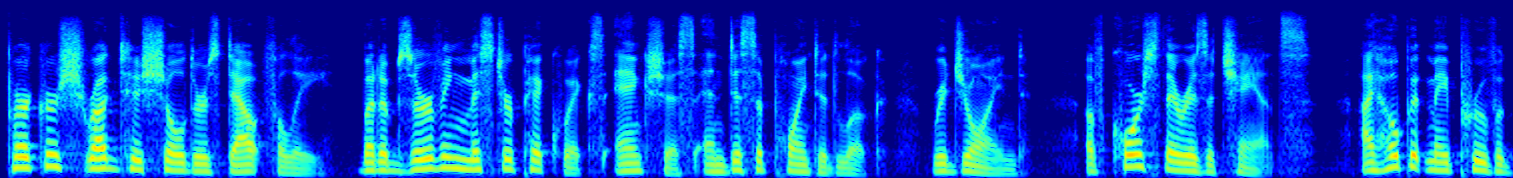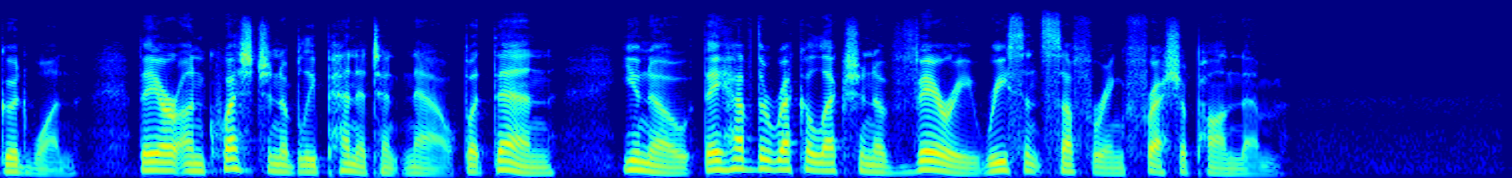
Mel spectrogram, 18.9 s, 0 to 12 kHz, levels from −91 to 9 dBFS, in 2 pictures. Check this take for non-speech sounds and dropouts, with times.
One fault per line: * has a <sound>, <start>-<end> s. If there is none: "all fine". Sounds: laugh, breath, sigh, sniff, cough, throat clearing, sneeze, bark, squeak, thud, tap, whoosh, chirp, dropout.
all fine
